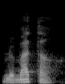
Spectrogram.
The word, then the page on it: le matin: French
